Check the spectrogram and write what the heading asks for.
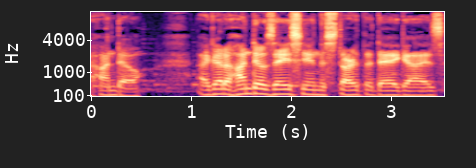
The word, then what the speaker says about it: Zacian: Is that Zacian? I believe you pronounce it, Zacian.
